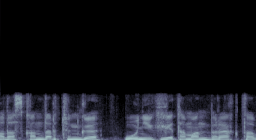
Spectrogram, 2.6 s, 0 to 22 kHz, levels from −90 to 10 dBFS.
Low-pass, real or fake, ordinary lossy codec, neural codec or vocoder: 7.2 kHz; real; none; none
